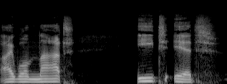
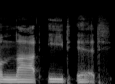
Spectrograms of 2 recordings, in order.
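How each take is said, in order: First: Said in the usual way. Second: Slow, stressed "not eat it" with weight on "not"; emphatic not. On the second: Shown as a demonstration. Host shows the guest the emphatic Greek negative, slow stress on "not". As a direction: lean hard and slowly on "not" in "not eat it". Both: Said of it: "the Greek there is pretty emphatic".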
